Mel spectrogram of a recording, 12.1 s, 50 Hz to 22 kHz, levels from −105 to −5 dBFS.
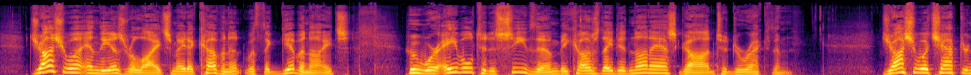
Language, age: English, 60-79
